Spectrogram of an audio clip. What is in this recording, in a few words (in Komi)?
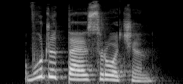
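вуджӧд тайӧс рочӧн, Komi, female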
